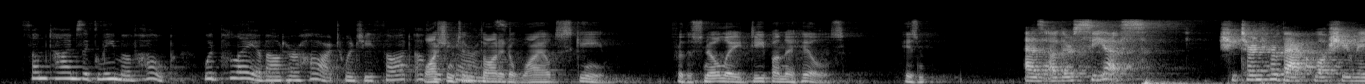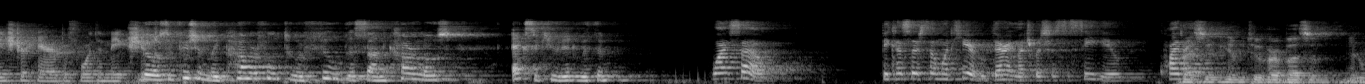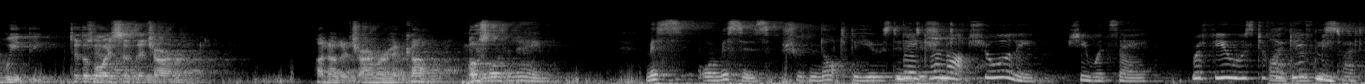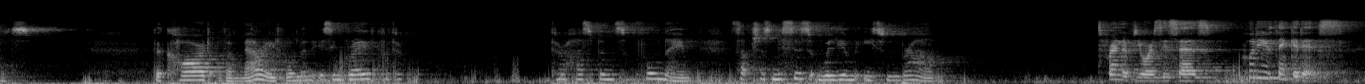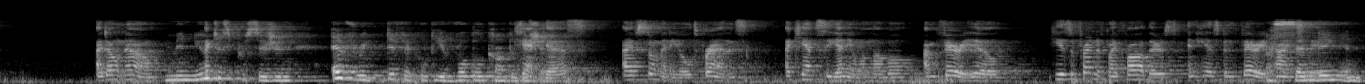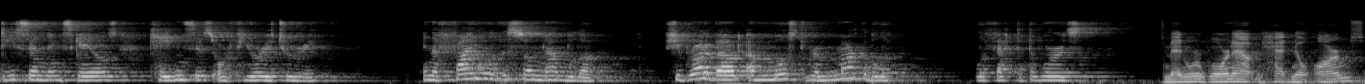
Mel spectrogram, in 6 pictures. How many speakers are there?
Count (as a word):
eight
